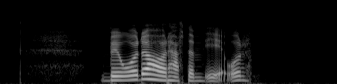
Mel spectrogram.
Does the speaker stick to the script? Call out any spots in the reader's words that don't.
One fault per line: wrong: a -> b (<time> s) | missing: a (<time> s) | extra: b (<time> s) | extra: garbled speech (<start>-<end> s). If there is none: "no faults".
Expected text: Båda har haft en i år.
no faults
